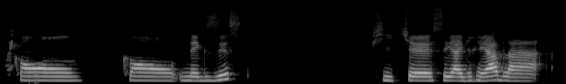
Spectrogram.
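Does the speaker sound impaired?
Yes: stuttering; stuttering since earliest memory, diagnosed at seven, moderate per speech therapy report, childhood speech therapy; still stutters, recently stuttered on words maîtrise and orthophonie; speaking never easy, hid stuttering, word substitution, avoided feared words, avoided long stories, more tension with adults; here repeated words, prolonged sounds.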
